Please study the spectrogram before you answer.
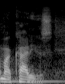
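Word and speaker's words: μακάριος: eh en original es una palabra que se llama macarios o que se pronuncia macarios y significa esto: bienaventurados, bendecidos y afortunados.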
